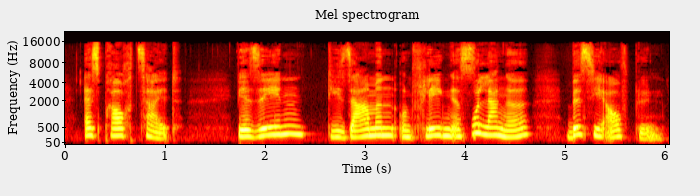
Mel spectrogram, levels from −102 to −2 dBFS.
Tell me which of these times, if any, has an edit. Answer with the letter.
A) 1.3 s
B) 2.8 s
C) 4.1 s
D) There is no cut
C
